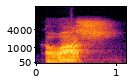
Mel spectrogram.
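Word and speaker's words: כוש: Now we have Kush, which is pronounced Kawash. Now this is a Wa and a Sha connected. So now let's write the Ka.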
